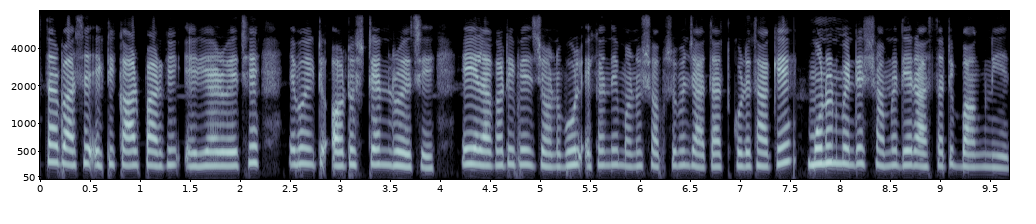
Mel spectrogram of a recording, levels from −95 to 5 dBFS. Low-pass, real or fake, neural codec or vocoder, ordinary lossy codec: 7.2 kHz; real; none; none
